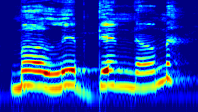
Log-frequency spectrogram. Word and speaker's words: molybdenum: it for but today malebian pronounced molybdenum is almost everywhere in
